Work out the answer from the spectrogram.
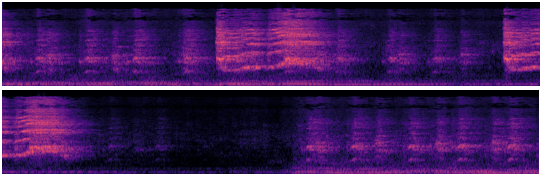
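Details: Green junglefowl lure sound to bring wild birds in: soft clucks, then two strong, hoarse, crowing bursts in close succession, a brief silence, and the clucking resumes.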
